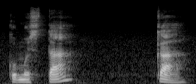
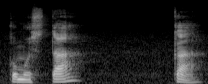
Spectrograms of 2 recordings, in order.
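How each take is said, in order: The two takes are said the same way.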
